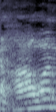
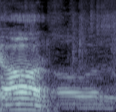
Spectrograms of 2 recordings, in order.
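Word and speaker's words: hour: Sound की बात है, यहाँ पर एन होगा क्योंकि ये हावर नहीं है, आर है, आर।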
